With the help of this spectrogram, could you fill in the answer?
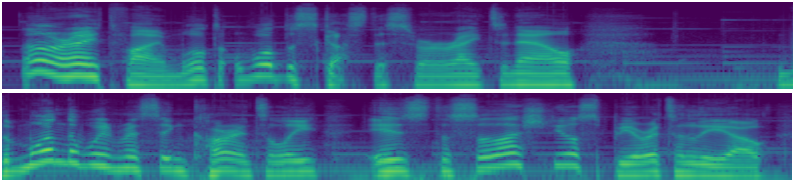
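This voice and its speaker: A man's voice: high voice, big pitch swings, measured pace. A man playing a boastful, jovial ancient dragon slayer wizard in a theatrical, formal manner for an improvised Minecraft roleplay. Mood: amused, explaining. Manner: theatrical, grandly formal, chuckling. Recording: background music under the voice.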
